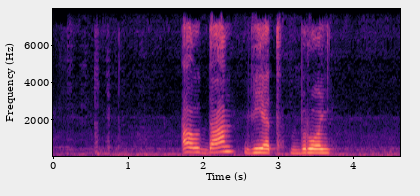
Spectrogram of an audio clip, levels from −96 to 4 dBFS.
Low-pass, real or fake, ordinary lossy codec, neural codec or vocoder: 7.2 kHz; fake; Opus, 24 kbps; codec, 16 kHz in and 24 kHz out, 1.1 kbps, FireRedTTS-2 codec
